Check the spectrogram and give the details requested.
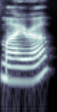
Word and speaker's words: Mayra: only because I'm Hispanic my name is pronounced Mayra and it's spelled ma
